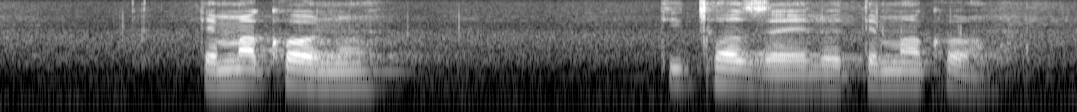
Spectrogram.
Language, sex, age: Swati, male, 24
